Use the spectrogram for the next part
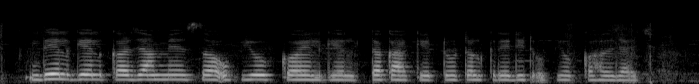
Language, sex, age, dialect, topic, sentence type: Maithili, female, 18-24, Bajjika, banking, statement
